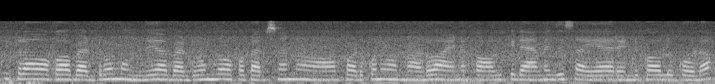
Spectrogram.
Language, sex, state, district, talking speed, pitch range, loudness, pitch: Telugu, female, Andhra Pradesh, Manyam, 170 wpm, 210-230 Hz, -13 LUFS, 220 Hz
